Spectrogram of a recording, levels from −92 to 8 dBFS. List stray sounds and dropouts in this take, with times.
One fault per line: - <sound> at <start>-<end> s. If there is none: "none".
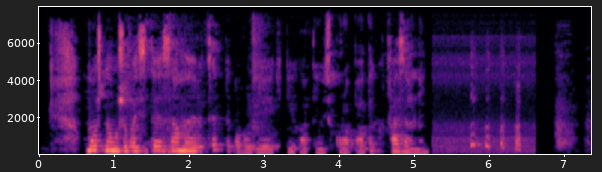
- laugh at 5.7-6.5 s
